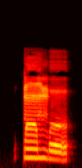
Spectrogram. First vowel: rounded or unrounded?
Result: rounded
